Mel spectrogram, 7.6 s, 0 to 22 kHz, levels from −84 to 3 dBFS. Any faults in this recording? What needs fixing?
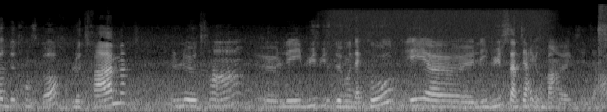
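At 3.93 s the digital signal drops out and the receiver shows digital radio blending to analogue. It cross-fades over about a quarter of a second to the FM broadcast of the same station. It blends back to digital at 7.05 s. During the FM stretch, hiss rises to roughly 25 dB below the signal. The level also shifts by about 2 dB. Better digital reception, or fixing the radio to digital only, would prevent this.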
